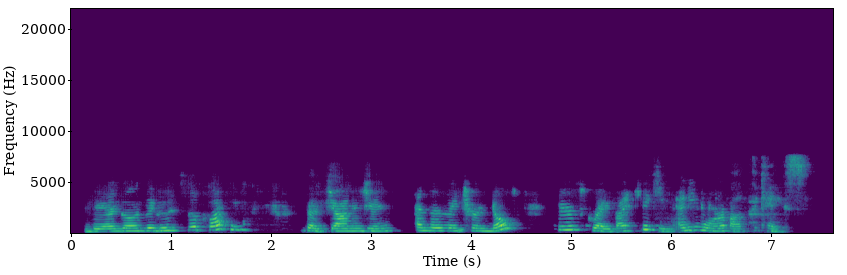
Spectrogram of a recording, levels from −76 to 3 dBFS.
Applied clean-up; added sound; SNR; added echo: neural mask model Resemble Enhance denoiser.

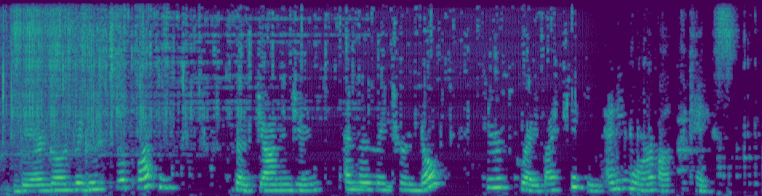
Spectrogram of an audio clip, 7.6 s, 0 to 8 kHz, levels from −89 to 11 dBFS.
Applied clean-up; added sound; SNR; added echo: classical method spectral subtraction.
